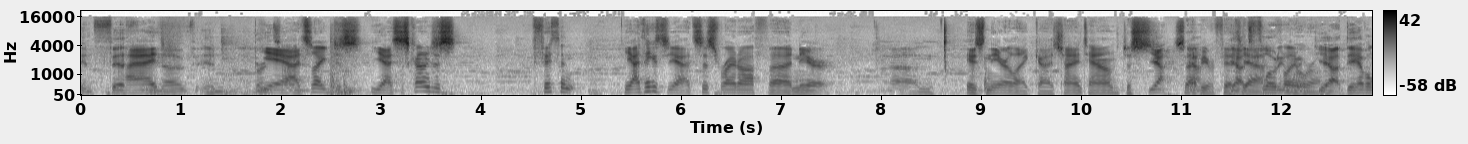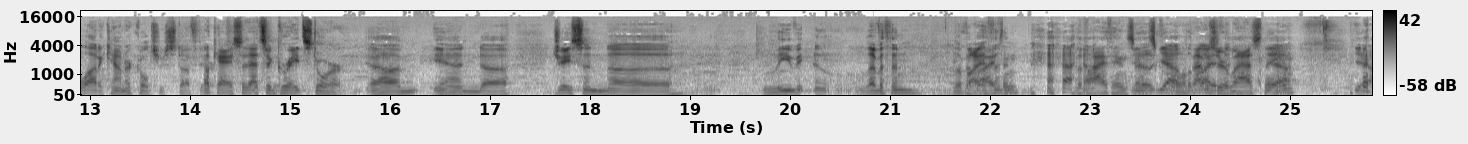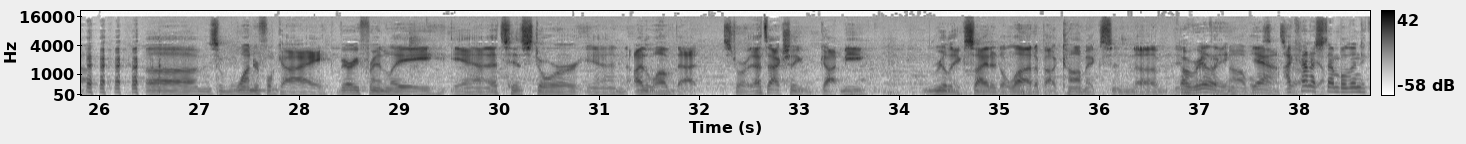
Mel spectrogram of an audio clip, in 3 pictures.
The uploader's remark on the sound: RECORDING LOCALE Maher’s Irish Pub 352 B Ave. Lake Oswego, OR 97034.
